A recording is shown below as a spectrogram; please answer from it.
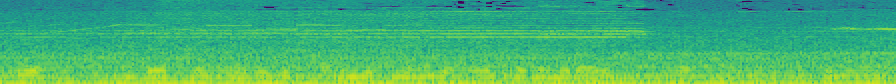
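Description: Steady low engine and wind rumble of a ride through busy street traffic, with a person's voice over it and a few brief high tones.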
